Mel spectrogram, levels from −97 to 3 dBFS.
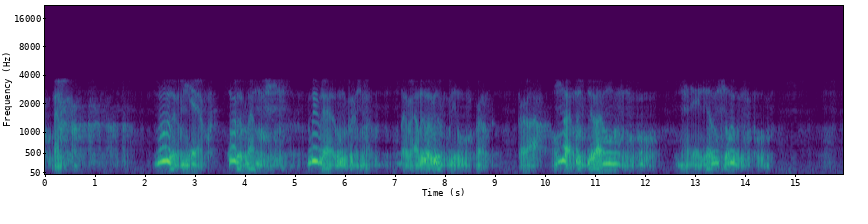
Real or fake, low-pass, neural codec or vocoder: fake; 3.6 kHz; autoencoder, 44.1 kHz, a latent of 192 numbers a frame, MeloTTS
